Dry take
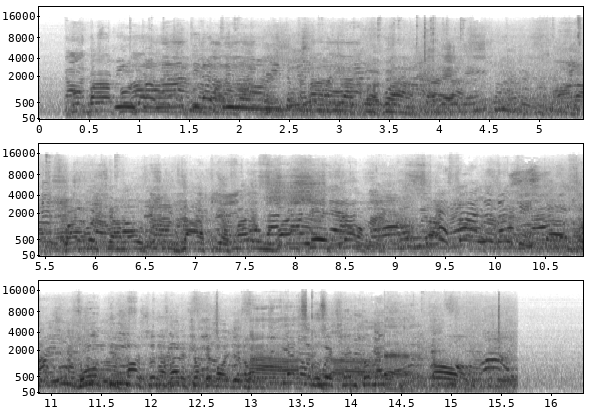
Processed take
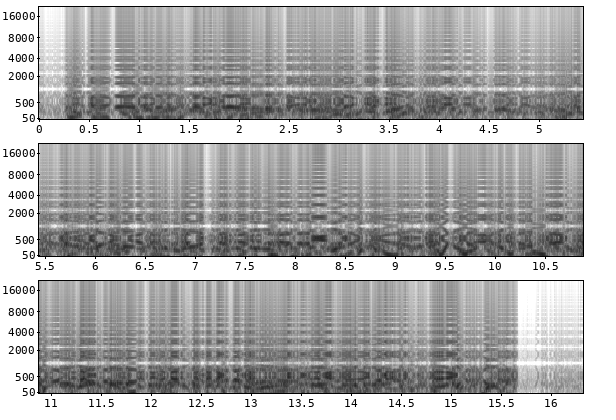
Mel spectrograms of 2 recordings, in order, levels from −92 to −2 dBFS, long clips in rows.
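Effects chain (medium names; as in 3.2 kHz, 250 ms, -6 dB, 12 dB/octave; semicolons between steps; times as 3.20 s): sample-and-hold 39×; reverb removal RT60 0.58 s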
